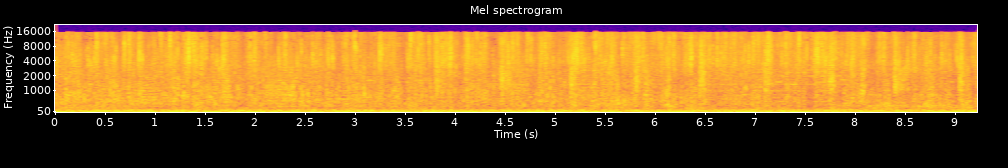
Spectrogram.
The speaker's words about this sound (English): That explosion compromised the mine. We need to beat feet before it caves in.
